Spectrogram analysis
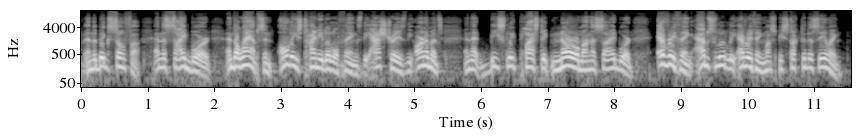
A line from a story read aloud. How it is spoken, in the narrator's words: shouted Mugglewump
